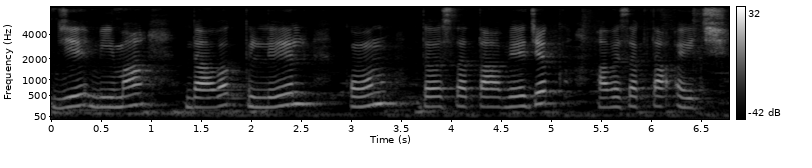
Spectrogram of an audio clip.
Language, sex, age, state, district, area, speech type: Maithili, female, 18-30, Bihar, Madhubani, rural, read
